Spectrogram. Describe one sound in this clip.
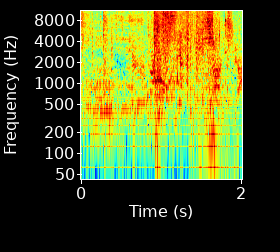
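A blade hacks into flesh with a wet thud.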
